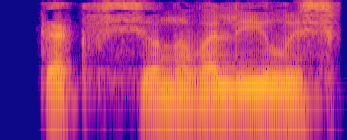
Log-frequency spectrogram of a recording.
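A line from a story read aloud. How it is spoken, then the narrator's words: Muttering. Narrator (Russian): пробормотала она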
